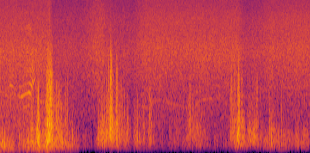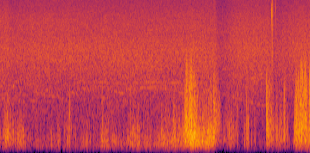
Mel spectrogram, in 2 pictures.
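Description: Wind buffeting the microphone in irregular gusts, strongest about a second in and again about ten seconds in, with faint distant voices and a single sharp click near the end.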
